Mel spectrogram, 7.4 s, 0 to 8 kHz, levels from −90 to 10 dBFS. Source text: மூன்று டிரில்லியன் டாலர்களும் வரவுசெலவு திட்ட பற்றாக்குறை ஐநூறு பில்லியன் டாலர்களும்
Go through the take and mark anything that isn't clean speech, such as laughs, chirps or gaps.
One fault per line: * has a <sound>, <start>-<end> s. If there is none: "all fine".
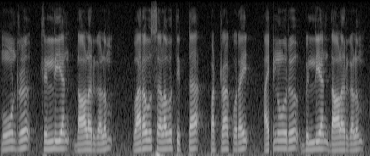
* has a dropout, 5.4-5.5 s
